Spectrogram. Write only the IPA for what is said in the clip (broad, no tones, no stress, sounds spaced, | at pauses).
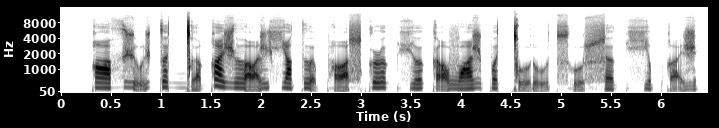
q ɑ θ ʒ ṵ ʒ t ə ɡ͡ǀ ə̰ q ɛ ʒ ð ɑ̰ ʒ ç ɑ t ð ə̰ pʰ ɑ̰ ɬ k ɹ ɵ k ç ɵ k ɑ̰ v ɑ ʒ p ə ǀ ṵ ɾ ṵ t͡sʰ ṵ ɬ ə k ç ə p q ɛ̰ ʒ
